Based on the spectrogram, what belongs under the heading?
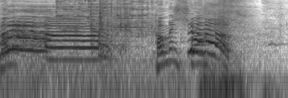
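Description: Fine teacups dropped by a butler shatter in a bright, ringing crash, with tinkling fragments over a few seconds, mixed with the butler's loud, high, wavering shriek that slides up and down in pitch, coming from the other side of an entry hall.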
